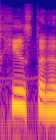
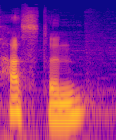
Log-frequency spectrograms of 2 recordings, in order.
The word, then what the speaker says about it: Huston: Eh, no es Houston, es Huston. Por lo que veo aquí escrito. Coleman y No sé, o sea, salen muchos.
